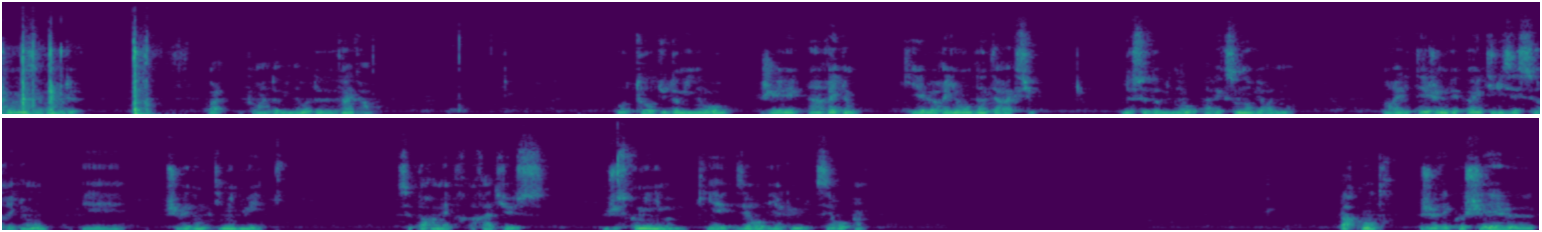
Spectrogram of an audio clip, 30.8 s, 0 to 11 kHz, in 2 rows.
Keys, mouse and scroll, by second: 4.6-4.9 scroll down 5, 18.2 click, 24.7 scroll down 1, 25.2-25.8 scroll down 3, 26.5-27.2 scroll down 1, 27.2-28.1 scroll down 1.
